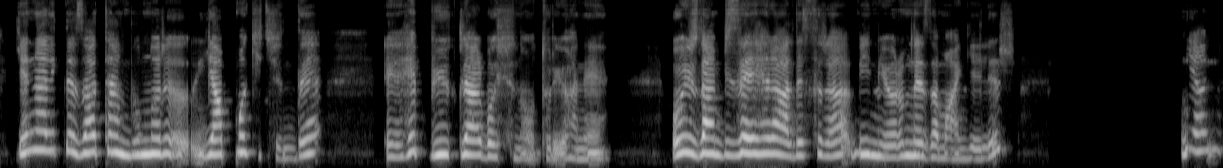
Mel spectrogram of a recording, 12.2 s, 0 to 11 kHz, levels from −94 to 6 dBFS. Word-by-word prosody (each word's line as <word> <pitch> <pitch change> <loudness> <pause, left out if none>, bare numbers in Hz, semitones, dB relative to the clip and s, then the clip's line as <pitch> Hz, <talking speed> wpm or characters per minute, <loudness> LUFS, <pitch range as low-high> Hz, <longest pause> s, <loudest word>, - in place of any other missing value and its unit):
genellikle 355 +1 0
zaten 315 -2 +2
bunları 290 +1 +3
yapmak 290 +2 0
için 210 -6 -17
de, 300 +7 -2 0.7
eee, 235 -1 -6
hep 325 -3 -4
büyükler 275 -1 +3
başına 235 -3 -7
oturuyor, 200 - -10
hani. 220 +10 -7 0.6
O 280 +4 +4
yüzden 295 -2 +4
bize 295 +3 +3
herhâlde 265 -4 +1
sıra, 265 0 -4
bilmiyorum 260 -4 0
ne 255 -1 +2
zaman 220 -3 -7
gelir? 255 - -10 1.8
Yani 360 0 -8
285 Hz, 110 wpm, -25 LUFS, 255-315 Hz, 1.8 s, O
